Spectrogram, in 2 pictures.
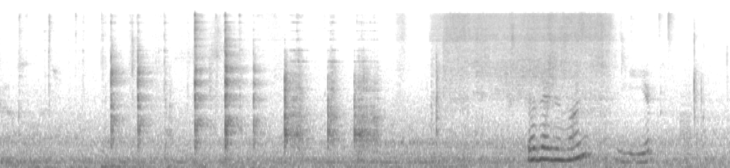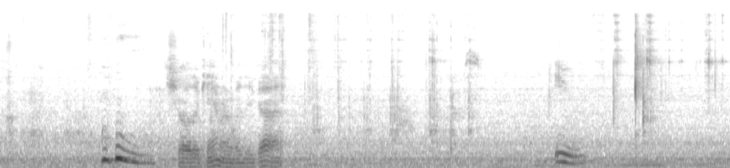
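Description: A knife taps and scrapes on a cutting board.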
